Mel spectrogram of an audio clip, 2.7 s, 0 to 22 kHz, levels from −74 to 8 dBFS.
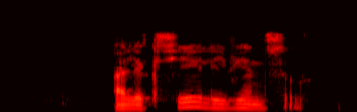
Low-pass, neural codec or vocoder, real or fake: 7.2 kHz; none; real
